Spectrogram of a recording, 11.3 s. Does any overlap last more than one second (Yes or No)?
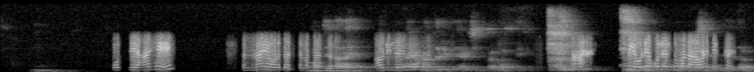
Yes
